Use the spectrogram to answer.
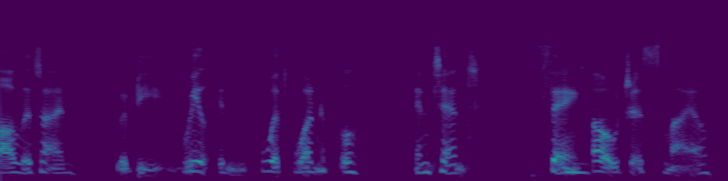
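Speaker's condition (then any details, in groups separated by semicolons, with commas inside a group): Multiple sclerosis; weak soft voice, speaking loudly exhausting, eating affected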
